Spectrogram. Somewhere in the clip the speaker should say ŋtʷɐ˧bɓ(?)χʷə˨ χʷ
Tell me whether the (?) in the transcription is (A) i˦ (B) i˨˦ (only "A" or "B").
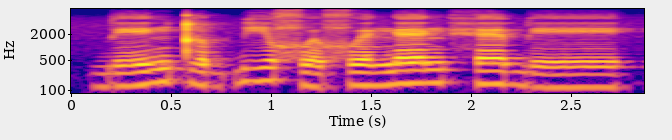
A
